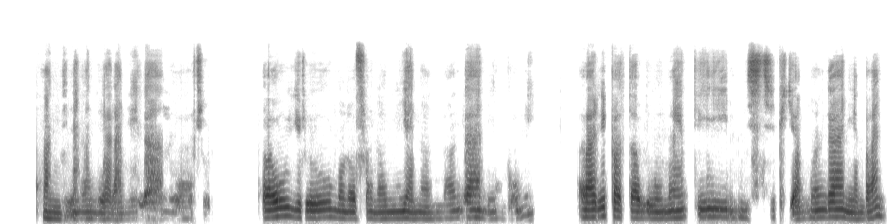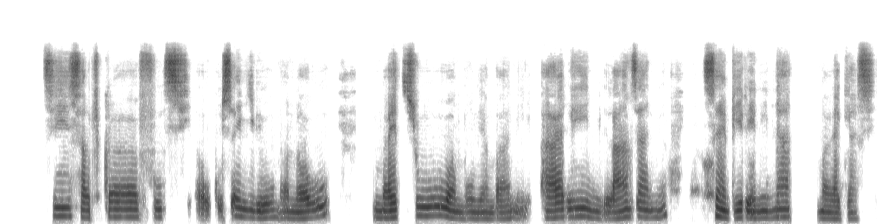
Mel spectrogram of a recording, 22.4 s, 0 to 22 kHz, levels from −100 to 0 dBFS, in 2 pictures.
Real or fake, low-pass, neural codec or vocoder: fake; 9.9 kHz; codec, 16 kHz in and 24 kHz out, 1.1 kbps, FireRedTTS-2 codec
